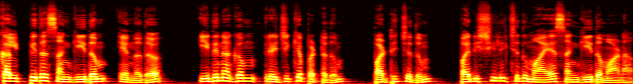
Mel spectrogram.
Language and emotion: Malayalam, neutral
